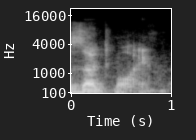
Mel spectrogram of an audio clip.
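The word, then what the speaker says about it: Zuggtmoy: demon lords and i looked up how to pronounce her name it's called zugtboy she is the lady of fungus and um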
